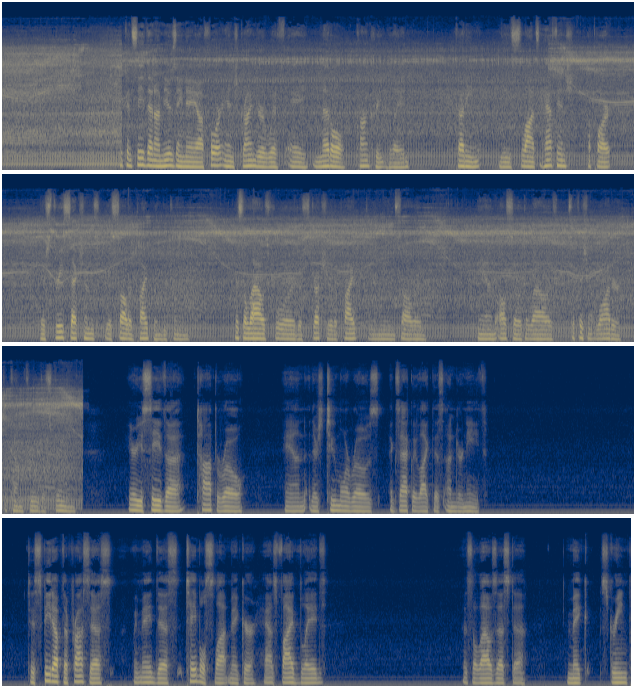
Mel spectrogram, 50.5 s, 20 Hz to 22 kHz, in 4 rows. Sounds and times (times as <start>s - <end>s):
Speech: 2.4s - 8.2s, 9.1s - 12.2s, 13.4s - 16.4s, 17.3s - 21.2s, 22.2s - 26.9s, 27.8s - 30.2s, 30.9s - 35.0s, 38.4s - 44.4s, 47.2s - 48.5s, 49.2s - 50.5s.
